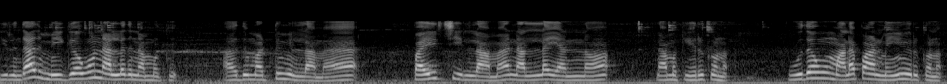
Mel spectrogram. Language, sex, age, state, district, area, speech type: Tamil, female, 30-45, Tamil Nadu, Tiruvannamalai, rural, spontaneous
